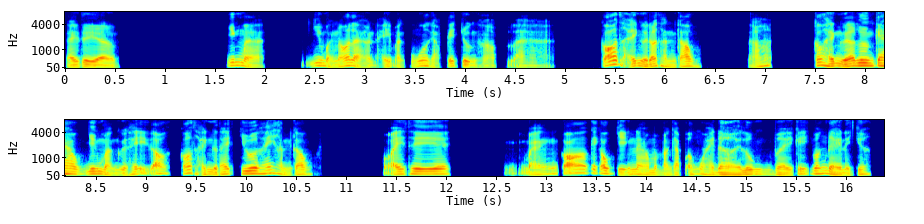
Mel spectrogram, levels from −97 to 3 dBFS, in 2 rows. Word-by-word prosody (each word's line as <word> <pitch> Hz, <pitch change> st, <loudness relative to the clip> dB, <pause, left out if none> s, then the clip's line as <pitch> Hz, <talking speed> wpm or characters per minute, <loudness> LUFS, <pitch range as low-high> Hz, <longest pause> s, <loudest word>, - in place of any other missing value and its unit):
Này 95 Hz, 0 st, -1 dB
thì, 100 Hz, -3 st, +3 dB
ờ 90 Hz, -2 st, +1 dB, 1.1 s
Nhưng 160 Hz, +2 st, -2 dB
mà 90 Hz, -, -2 dB, 0.4 s
như 150 Hz, +7 st, -4 dB
bạn -, -, -3 dB
nói 145 Hz, -, +1 dB
là 145 Hz, -, +1 dB
hồi 90 Hz, -, -6 dB
nãy -, -, -6 dB
bạn -, -, -7 dB
cũng 125 Hz, -, -6 dB
có 140 Hz, -, +1 dB
gặp -, -, -7 dB
cái 130 Hz, -, -2 dB
trường 85 Hz, -3 st, -1 dB
hợp 80 Hz, 0 st, -9 dB
là 80 Hz, -2 st, -11 dB, 0.5 s
có -, -, +6 dB
thể 125 Hz, +5 st, -2 dB
người 125 Hz, -5 st, +2 dB
đó 115 Hz, -, +4 dB
thành 105 Hz, -9 st, -5 dB
công, 120 Hz, +2 st, 0 dB, 0.5 s
đó, -, -, -4 dB, 0.4 s
có 165 Hz, -, +2 dB
thể 125 Hz, -, +5 dB
người 120 Hz, -5 st, +6 dB
đó -, -, +8 dB
lương 150 Hz, -1 st, +7 dB
cao, 140 Hz, -3 st, +3 dB
nhưng 140 Hz, 0 st, +2 dB
mà 125 Hz, -, 0 dB
người 90 Hz, 0 st, -5 dB
thấy -, -, -3 dB
đó, 80 Hz, +3 st, 0 dB
có 180 Hz, -, 0 dB
thể 110 Hz, -, -6 dB
người 115 Hz, -4 st, -1 dB
thấy 130 Hz, +3 st, 0 dB
chưa 150 Hz, +1 st, +6 dB
thấy 165 Hz, +3 st, 0 dB
thành 140 Hz, -, -5 dB
công. 120 Hz, +4 st, -2 dB, 0.7 s
Vậy 125 Hz, +2 st, 0 dB
thì, 135 Hz, 0 st, +5 dB, 0.7 s
bạn 125 Hz, +6 st, -4 dB
có 185 Hz, -, +4 dB
cái 185 Hz, -, -4 dB
câu 150 Hz, -3 st, +2 dB
chuyện 95 Hz, +5 st, -2 dB
nào 115 Hz, -4 st, -1 dB
mà 105 Hz, -, -3 dB
bạn 90 Hz, -1 st, -5 dB
gặp 100 Hz, 0 st, -4 dB
ở 115 Hz, -, -5 dB
ngoài 120 Hz, -5 st, -4 dB
đời 100 Hz, -1 st, +1 dB
luôn 120 Hz, +1 st, -1 dB
về 95 Hz, -4 st, -1 dB
cái 65 Hz, -5 st, -4 dB
vấn 150 Hz, +2 st, +1 dB
đề 120 Hz, -9 st, +2 dB
này 90 Hz, -1 st, -4 dB
chưa? 120 Hz, +2 st, -4 dB
120 Hz, 240 wpm, -25 LUFS, 95-140 Hz, 1.1 s, đó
